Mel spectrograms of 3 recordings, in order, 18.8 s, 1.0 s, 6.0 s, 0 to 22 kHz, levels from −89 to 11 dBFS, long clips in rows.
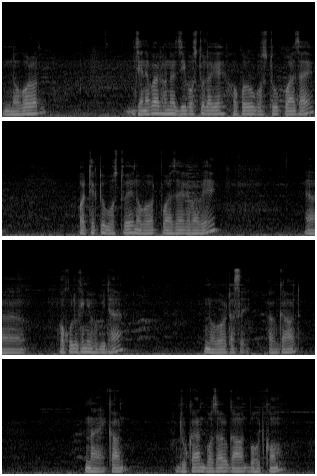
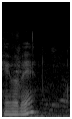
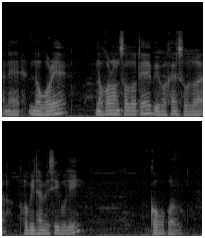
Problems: none marked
